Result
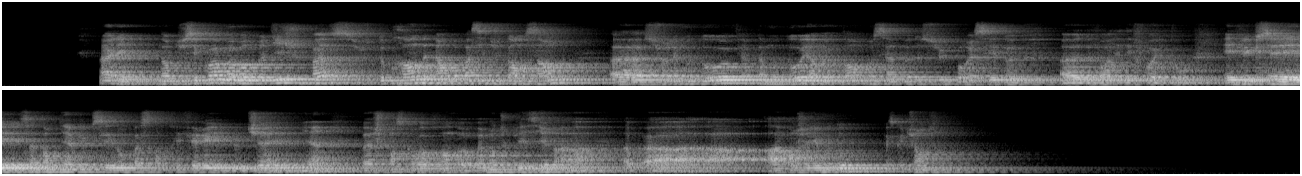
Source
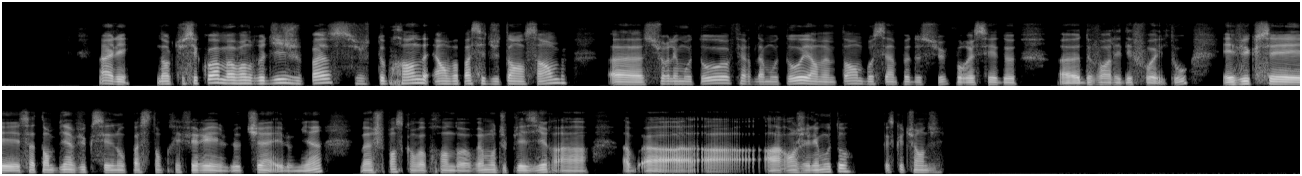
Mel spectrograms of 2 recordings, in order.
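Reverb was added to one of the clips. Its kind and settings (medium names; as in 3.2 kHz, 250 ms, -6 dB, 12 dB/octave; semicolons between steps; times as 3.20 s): FDN reverb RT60 2 s, low-frequency decay 1.55×, high-frequency decay 0.7×, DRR -4 dB; trim -7 dB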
